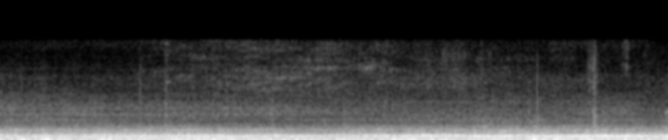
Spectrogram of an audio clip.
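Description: Rhaetian Railway Bernina line train running, heard from an open-air carriage: a steady rumble of wheels on rail with irregular low knocks and a steady whine under it.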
